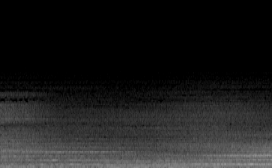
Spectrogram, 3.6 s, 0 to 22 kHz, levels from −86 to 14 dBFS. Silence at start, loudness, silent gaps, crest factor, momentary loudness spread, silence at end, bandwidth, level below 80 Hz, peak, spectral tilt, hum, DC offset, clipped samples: 0 s; -34 LUFS; none; 14 dB; 6 LU; 0 s; 13 kHz; -62 dBFS; -20 dBFS; -4.5 dB/octave; none; under 0.1%; under 0.1%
